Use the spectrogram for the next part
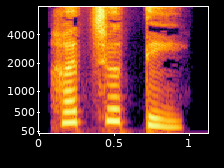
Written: ಹಚ್ಚೊತ್ತಿ

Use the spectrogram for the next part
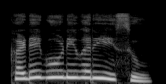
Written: ಕಡೆಗೋಡಿವರಿಯಿಸು

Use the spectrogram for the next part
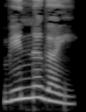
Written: ಭಿನ್ನಗೈ

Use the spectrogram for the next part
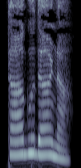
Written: ತಾಗುದಾಣ

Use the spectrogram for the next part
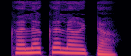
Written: ಕಲಕಲಾಟ

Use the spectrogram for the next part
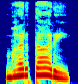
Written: ಬಿರಾದರ

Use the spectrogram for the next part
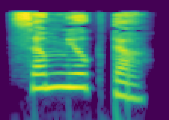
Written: ಸಂಯುಕ್ತ

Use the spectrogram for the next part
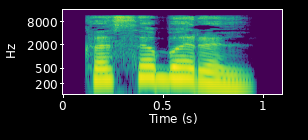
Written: ಕಸಬರಲು

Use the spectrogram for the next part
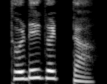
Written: ತೊಡೆಗಟ್ಟ

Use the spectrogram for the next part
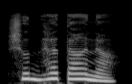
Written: ಶುದ್ಧತಾನ

